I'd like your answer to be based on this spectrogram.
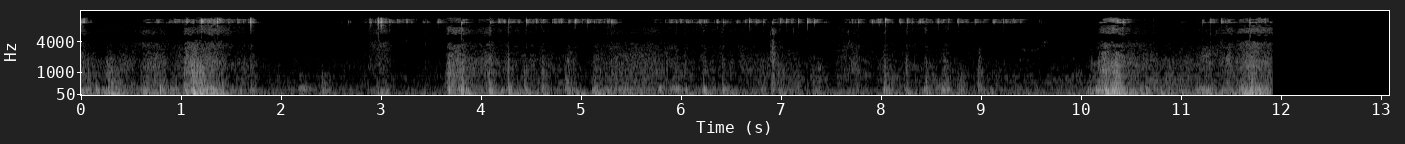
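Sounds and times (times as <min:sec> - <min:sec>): fabric rustling: 0:00.0 - 0:01.8, 0:02.9 - 0:09.3, 0:10.0 - 0:12.0.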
